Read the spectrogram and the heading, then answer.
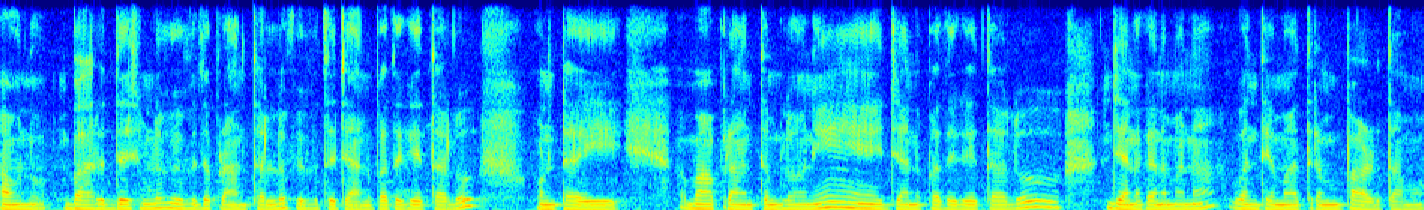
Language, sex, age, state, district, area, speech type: Telugu, female, 18-30, Andhra Pradesh, Anakapalli, rural, spontaneous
